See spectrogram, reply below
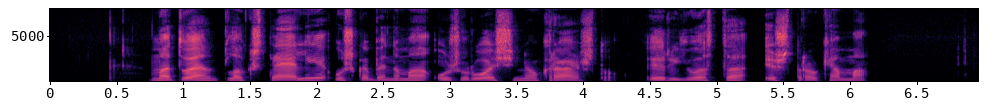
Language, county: Lithuanian, Marijampolė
